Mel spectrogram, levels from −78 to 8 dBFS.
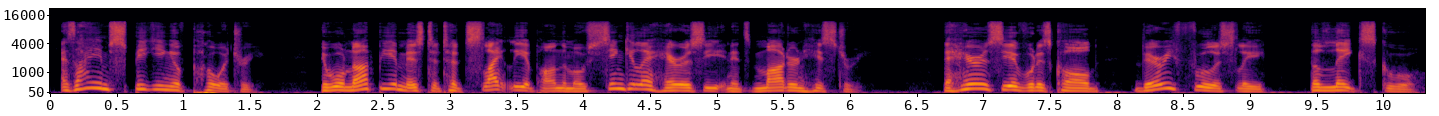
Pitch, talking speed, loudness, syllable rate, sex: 145 Hz, 200 wpm, -19 LUFS, 6.0 syllables/s, male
